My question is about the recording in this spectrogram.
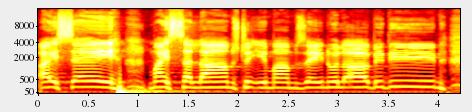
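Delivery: ordinary talk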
